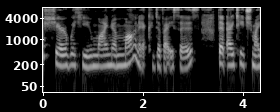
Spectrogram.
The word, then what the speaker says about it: mnemonic: So first of all, if we look at the word mnemonic, I want you to notice that the M is silent. And I put the pronunciation there, mnemonic.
